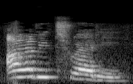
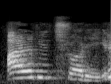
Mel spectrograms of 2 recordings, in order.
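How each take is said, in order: The two takes are said the same way.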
